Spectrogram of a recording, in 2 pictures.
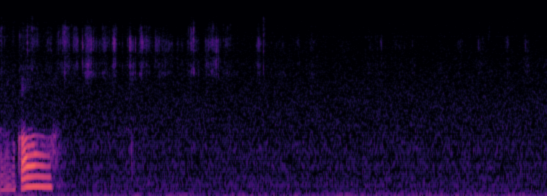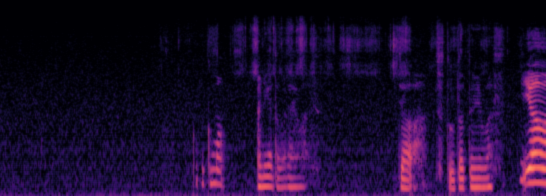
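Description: A young woman speaks close to a microphone, in short bursts with long pauses.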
